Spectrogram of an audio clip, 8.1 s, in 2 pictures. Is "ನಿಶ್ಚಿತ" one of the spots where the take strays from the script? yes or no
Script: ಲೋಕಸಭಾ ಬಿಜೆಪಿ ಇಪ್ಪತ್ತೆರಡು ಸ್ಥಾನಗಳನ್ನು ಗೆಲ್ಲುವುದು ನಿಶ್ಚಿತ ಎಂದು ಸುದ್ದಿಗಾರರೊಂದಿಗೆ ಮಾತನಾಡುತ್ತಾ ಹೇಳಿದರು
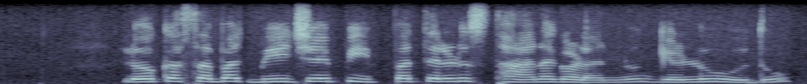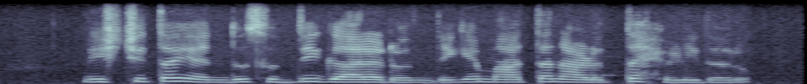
no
